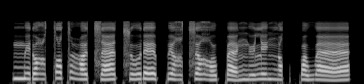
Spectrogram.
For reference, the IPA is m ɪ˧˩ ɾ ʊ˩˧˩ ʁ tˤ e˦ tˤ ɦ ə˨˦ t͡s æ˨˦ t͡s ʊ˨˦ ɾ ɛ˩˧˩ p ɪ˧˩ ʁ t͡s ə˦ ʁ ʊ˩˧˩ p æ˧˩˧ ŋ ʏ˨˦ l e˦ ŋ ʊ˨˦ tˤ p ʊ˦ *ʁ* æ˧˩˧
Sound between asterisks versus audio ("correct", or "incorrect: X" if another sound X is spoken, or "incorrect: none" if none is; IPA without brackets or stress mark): incorrect: w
